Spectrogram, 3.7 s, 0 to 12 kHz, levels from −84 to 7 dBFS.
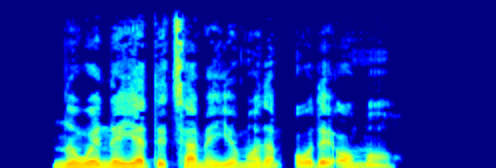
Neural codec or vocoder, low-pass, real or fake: none; 10.8 kHz; real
